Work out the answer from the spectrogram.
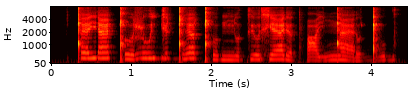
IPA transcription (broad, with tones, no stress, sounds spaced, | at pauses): ǃ ɛ˦ j ɾ æ˦ ǃ ʊ˨ ɮ u˦ lʲ ɡʲ ə˦ ɡ͡ǃ ɛ˦ ɐ̯ ǃʰ ʊ˨ ɡ ɲ ʊ˨ kʲ ʊ˦ xʲ æ˦ ɾʲ ʌ˨ t ʔ ɑ˨ j ŋ͡ǃ æ˦˨ ɾ ʊ˨ ɡ͡ǃ u˦ ɡ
